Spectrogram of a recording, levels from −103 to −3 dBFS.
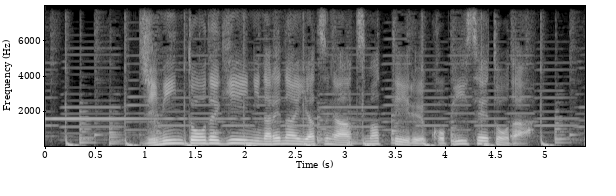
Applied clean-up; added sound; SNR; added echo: none; Keyboard (musical) + Wind chime; 17 dB; none.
